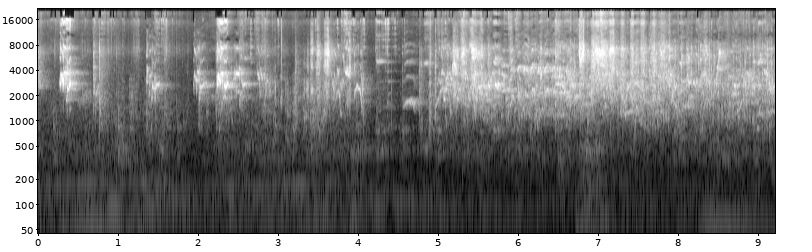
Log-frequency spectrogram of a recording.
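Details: Household budgies start with scattered clicks and short squawks, then break into sustained, busy, high-pitched warbling chatter that lasts to the end.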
